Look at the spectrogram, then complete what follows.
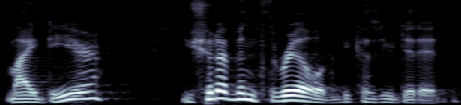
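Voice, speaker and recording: Deliberate, emphatic male narrator. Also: on the low side, big pitch swings, darkish tone, breathy edge. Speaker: narrator reading a spiritual self-help post. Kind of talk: scripted motivational reading.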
